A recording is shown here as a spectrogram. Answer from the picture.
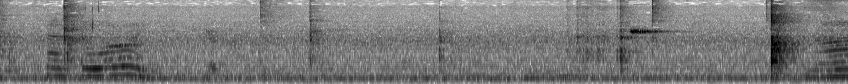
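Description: Small children's scissors snipping paper: a few scattered sharp clicks, the sharpest near the end, over a steady low hum, with a brief voice about half a second in.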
